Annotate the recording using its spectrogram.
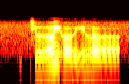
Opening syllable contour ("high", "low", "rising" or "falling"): rising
